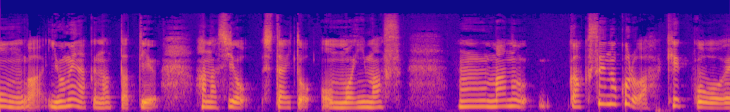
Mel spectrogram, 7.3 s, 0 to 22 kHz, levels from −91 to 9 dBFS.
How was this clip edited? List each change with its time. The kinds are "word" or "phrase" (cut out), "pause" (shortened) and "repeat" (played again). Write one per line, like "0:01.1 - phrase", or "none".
0:05.6 - pause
